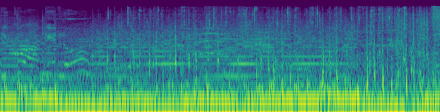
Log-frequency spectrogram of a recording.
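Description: Film soundtrack: a horse's hoofbeats at a gallop, a quick run of strikes through the second half, over steady background music.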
